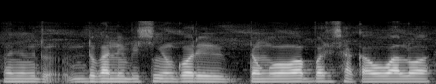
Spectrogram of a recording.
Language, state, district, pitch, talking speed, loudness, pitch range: Kokborok, Tripura, West Tripura, 130 Hz, 150 wpm, -17 LUFS, 130-135 Hz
